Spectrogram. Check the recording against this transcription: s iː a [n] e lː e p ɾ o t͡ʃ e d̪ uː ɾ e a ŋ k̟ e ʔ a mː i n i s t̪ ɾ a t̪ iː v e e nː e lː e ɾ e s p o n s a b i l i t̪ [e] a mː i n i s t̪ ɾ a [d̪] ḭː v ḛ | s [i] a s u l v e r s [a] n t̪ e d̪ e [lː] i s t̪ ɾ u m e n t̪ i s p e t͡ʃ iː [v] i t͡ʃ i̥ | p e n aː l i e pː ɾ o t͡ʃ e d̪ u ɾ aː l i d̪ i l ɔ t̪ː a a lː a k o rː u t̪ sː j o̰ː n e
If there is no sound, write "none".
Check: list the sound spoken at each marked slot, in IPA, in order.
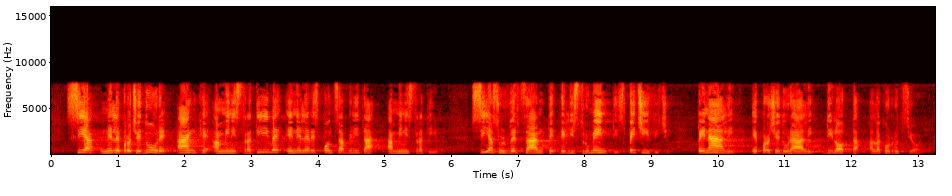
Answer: n, a, t̪, iː, a, ʎː, f

